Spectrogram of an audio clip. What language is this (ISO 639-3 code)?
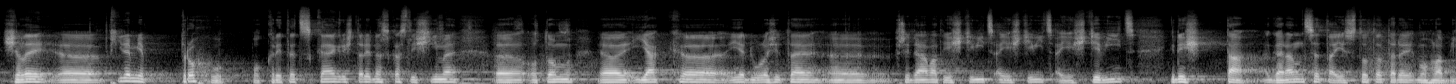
ces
